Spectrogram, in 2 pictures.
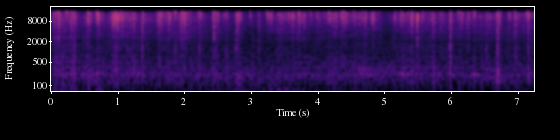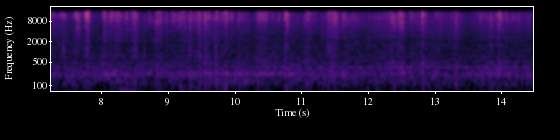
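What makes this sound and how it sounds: Short blue-painted nails scratch a dark blue soft fabric shirt covered in small silver paillette studs, bunched on a table. Quiet, dense scratching and crinkling fills the clip, with many tiny bright clicks and ticks from the studs over a faint low rumble.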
